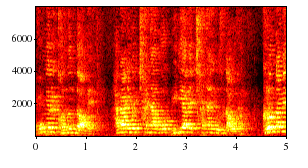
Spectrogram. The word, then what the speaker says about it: 미리암: 그래서 이 마리아라는 이름은 히브리식으로 발음을 하면 미리암이에요. 미리암. 미리암은 모세의 누이였죠.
